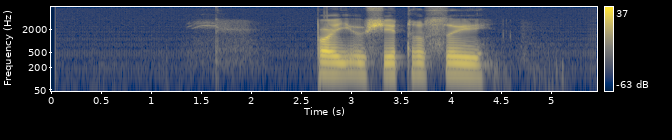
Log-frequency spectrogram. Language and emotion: Russian, sad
